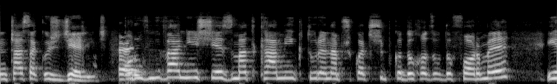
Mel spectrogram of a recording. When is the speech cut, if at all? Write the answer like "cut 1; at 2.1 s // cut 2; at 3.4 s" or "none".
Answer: cut 1; at 1.2 s // cut 2; at 3.0 s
